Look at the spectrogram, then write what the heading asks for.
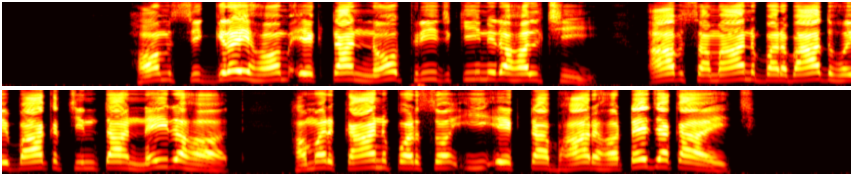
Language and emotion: Maithili, happy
